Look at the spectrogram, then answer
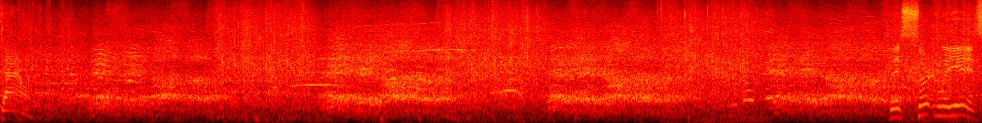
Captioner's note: crowd chants "this is awesome"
